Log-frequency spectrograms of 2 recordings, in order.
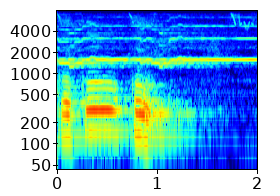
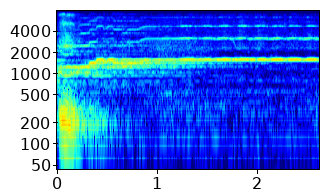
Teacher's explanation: और महामुनि पाणिनि ने उस समय अपना अनुभव व्यक्त किया, एक उदाहरण दिया कि उसकी जो ध्वनि है कुकू कू क्रमशः ह्रस्व, दीर्घ और प्लुत रूप में आती है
